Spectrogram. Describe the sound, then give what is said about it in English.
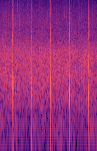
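Church audience applauding, a steady wash of clapping with five sharper claps standing out at an even, regular beat. “Come on, church, let's put our hands together.”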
